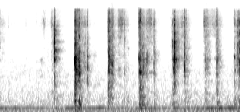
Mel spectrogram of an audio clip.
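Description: Oracle cards shuffled aggressively in the hands, a series of sharp, papery riffling bursts in quick irregular succession, close and alone with no talk.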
